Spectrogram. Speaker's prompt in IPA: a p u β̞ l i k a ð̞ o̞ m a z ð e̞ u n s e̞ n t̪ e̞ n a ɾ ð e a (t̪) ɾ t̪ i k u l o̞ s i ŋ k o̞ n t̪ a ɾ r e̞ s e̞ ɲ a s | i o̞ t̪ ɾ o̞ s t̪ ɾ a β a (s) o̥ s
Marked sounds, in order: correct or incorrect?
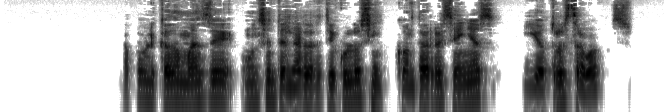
incorrect, incorrect

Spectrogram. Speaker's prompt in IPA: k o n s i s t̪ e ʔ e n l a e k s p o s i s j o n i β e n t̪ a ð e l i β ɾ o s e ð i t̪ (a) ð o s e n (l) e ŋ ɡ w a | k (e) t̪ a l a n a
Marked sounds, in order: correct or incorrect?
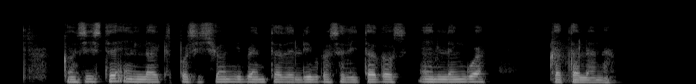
correct, correct, incorrect

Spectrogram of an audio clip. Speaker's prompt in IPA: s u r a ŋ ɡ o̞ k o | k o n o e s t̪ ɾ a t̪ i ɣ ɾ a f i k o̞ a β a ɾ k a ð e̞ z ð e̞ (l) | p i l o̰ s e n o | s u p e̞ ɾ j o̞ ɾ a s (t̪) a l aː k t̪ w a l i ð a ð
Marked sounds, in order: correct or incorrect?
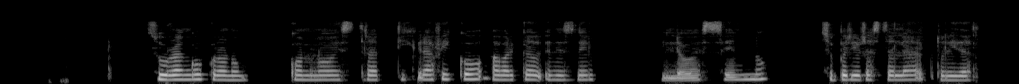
correct, correct

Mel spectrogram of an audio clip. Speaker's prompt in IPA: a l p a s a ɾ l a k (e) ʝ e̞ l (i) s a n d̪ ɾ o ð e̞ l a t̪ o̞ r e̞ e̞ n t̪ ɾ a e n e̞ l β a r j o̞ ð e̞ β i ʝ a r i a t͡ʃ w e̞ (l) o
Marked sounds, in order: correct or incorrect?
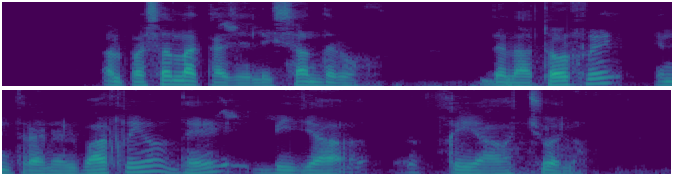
incorrect, correct, correct

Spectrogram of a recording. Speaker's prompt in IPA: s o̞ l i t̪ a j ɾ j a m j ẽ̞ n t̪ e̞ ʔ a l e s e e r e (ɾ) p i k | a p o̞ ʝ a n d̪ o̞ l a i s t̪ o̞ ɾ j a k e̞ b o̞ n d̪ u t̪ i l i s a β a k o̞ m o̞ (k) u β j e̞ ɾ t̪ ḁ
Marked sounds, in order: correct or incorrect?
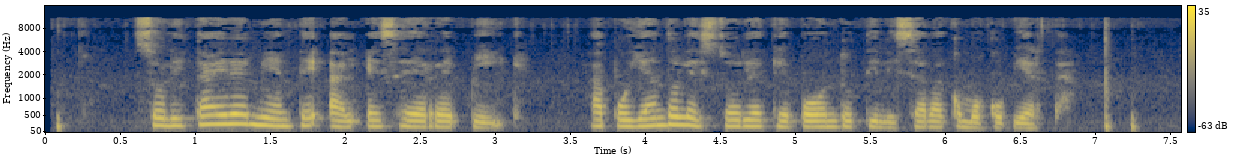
incorrect, correct

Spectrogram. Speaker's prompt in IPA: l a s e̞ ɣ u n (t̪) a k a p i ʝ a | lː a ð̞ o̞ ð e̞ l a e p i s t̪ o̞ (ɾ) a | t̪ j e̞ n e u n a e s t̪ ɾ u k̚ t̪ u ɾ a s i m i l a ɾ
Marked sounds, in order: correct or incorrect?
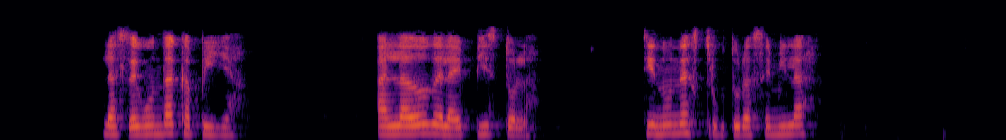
incorrect, incorrect

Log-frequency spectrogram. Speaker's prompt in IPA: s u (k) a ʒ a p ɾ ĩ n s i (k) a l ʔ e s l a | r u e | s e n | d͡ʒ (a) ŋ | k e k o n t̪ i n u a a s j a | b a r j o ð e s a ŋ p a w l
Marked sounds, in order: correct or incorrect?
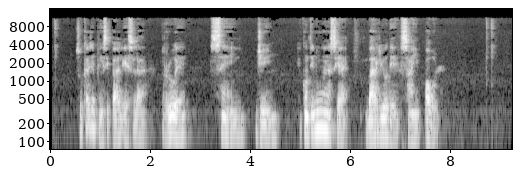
correct, incorrect, incorrect

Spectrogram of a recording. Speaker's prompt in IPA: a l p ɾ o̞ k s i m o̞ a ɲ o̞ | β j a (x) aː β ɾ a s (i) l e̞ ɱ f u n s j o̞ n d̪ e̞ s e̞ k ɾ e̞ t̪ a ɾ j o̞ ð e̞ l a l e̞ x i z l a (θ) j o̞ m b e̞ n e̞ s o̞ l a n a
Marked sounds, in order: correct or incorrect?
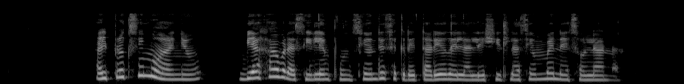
correct, correct, incorrect

